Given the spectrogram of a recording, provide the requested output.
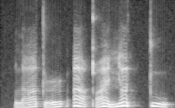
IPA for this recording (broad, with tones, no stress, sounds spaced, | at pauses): l a˩˧ t ə˞˩˧ | ʔ a˧˩ qʼ æ˩˧˩ ɲ ɐ˧˥˧ tː u˧˩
